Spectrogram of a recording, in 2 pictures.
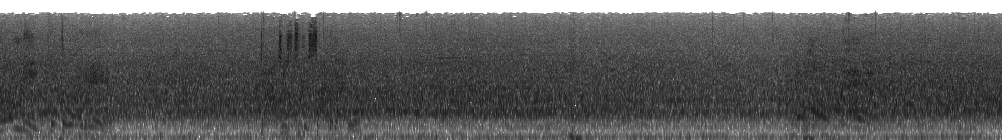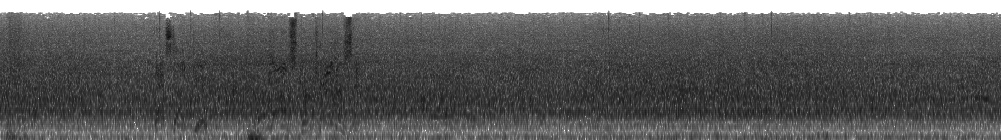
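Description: A large crowd roars and cheers steadily.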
